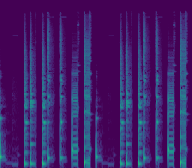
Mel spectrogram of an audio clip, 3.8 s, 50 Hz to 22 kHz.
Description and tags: BuzzyPercussion 125bpm02 LoopCache AbstractPercussion
Abstract Percussion Loop made from field recorded found sounds
Percussion, Abstract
